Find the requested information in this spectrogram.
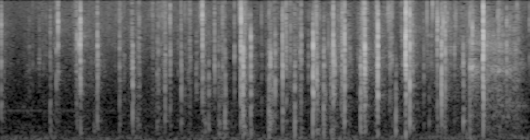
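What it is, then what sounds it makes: Plastic candy wrapper crinkled. Fingertips crinkle and rub a small, full plastic Reese's peanut butter cups pack held in both hands. Dense, bright crackles and sharp crinkly snaps come in quick, irregular bursts, growing busier toward the end over a quiet low background.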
